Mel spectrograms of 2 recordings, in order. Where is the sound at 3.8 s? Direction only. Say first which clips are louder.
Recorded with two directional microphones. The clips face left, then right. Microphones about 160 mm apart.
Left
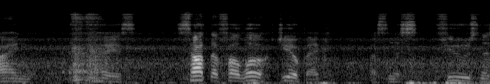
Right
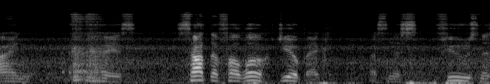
Right 1 dB; 30° left (ahead or behind).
